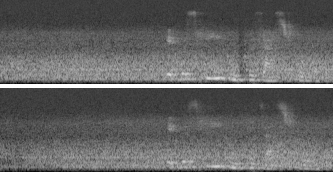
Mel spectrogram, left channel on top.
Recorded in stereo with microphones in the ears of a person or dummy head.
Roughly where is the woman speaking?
Left.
